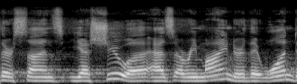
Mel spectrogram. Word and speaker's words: Yeshua: Jesus in Hebrew is pronounced Yeshua, which means salvation.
